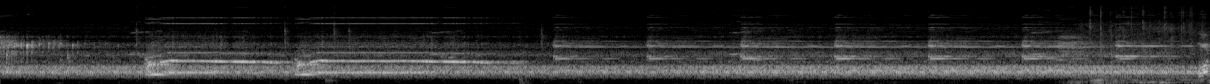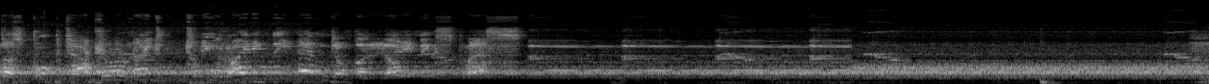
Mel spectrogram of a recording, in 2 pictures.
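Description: A Lionel O gauge Halloween diesel locomotive's built-in sound system, heard through its small speaker: a steady diesel engine drone, two horn blasts starting about a second and a half in, and a bell-like chime ringing about twice a second in two stretches. In the middle the rumble and clicking of the wheels on the track come in as the locomotive runs close by.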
